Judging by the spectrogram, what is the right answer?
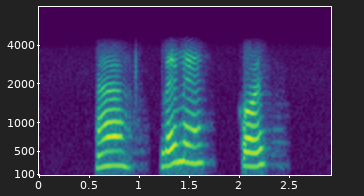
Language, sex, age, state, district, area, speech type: Santali, female, 45-60, West Bengal, Birbhum, rural, conversation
